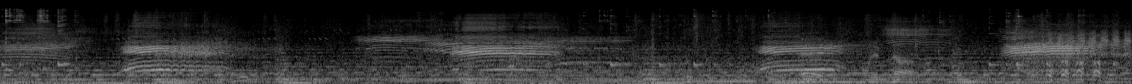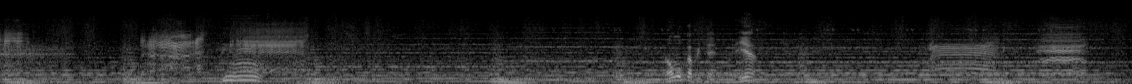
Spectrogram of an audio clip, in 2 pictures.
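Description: Sheep bleat repeatedly in the video game Valiant Hearts, several loud overlapping cries over music and game ambience.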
